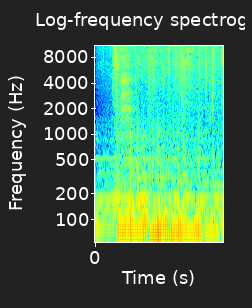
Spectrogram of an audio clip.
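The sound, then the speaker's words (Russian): Horse hooves thud as two figures lead a horse by the reins with a queen riding on it. A steady run of dull, low clopping beats sits over a deep continuous rumble. “Где-то далеко две тени ведут в поводу лошадь, на которой сидит царица.”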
